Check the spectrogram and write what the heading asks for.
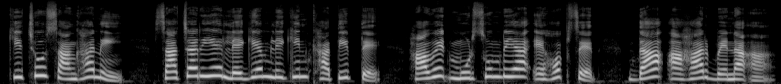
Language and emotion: Santali, neutral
